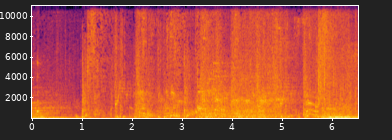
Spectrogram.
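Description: Weapons swish and strike in a fast fight.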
